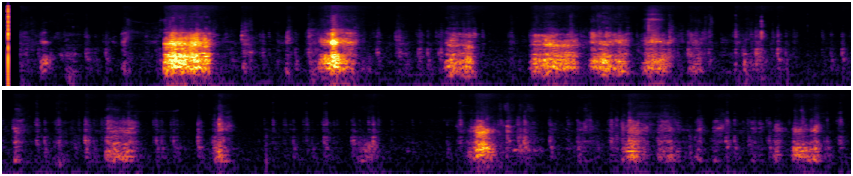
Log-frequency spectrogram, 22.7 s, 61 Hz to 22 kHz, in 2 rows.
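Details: A 3-month-old springer spaniel puppy at play with ferrets indoors, giving short rough growling bursts at irregular intervals, loudest early on, with quieter scuffling and low growls between them.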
